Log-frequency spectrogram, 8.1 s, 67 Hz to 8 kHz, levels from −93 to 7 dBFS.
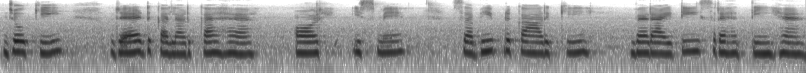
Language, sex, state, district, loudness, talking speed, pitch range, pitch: Hindi, male, Chhattisgarh, Raipur, -17 LUFS, 95 wpm, 250-275 Hz, 255 Hz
